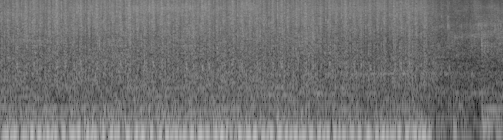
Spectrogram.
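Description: Rapid gunfire rattles in a steady stream.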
